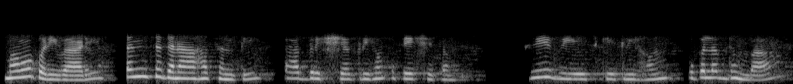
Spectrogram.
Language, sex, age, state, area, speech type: Sanskrit, female, 18-30, Assam, rural, conversation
